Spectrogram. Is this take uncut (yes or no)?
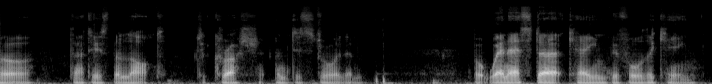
yes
